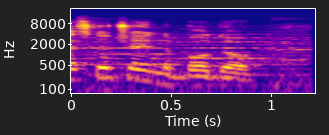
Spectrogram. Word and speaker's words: Bordeaux: Yeah, let's go trade in the Bordeaux. It's Bordeaux, by the way, guys. It's not Bordeaux. It's Bordeaux. Little French pronunciation there going to work.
